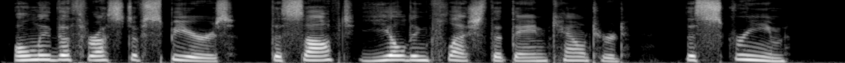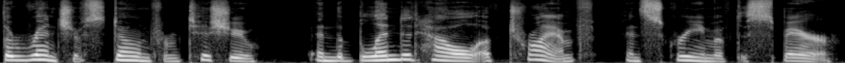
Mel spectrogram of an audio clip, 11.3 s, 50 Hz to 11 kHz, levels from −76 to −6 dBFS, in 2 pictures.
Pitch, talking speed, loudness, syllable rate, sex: 195 Hz, 160 wpm, -20 LUFS, 4.1 syllables/s, female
